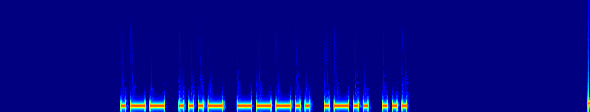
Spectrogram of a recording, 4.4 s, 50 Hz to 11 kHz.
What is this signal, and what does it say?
Morse code, heard as a keyed tone, about 33 wpm, 700 Hz. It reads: WV8LS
